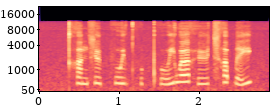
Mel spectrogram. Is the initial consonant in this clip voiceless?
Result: yes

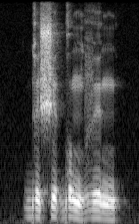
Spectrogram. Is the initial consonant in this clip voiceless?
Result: no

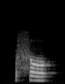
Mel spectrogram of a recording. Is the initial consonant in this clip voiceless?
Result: yes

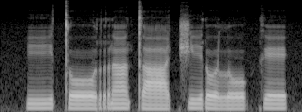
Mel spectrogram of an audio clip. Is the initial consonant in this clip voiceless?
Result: yes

